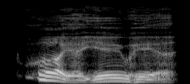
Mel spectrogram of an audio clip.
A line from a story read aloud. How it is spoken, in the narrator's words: I sneer for the last time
